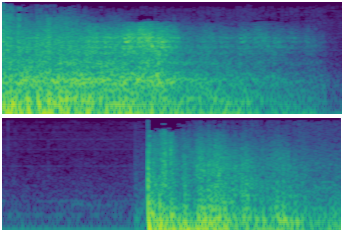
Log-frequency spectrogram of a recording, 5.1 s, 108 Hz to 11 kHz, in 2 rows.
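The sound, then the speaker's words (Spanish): An artillery gun fires with a sudden heavy blast that swells into a loud, sustained roar. Before it, a long rumbling roar fades away into a near-silent pause with a faint low hum. “¡Variación a 30 metros! ¡30 metros, listo, señor! ¡Proyección 27 grados, carguen! ¡27 grados, listo! ¡Fuego!”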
